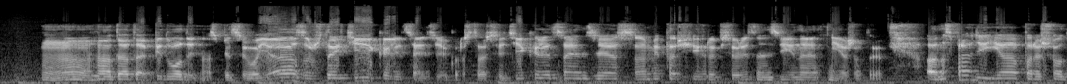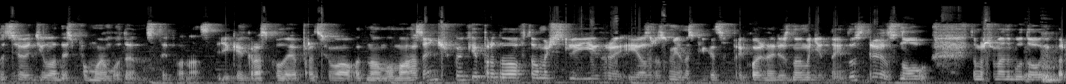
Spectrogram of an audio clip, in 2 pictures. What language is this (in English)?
Ukrainian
